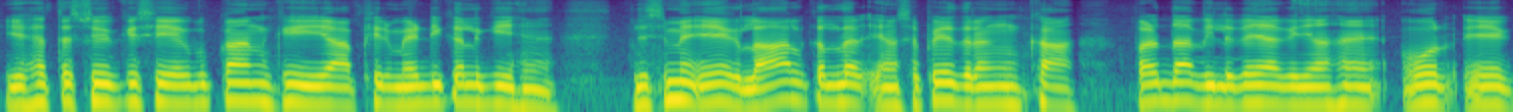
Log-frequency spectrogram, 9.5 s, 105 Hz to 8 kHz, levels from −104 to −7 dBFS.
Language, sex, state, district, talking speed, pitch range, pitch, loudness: Hindi, male, Rajasthan, Bikaner, 170 wpm, 140-155 Hz, 150 Hz, -13 LUFS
